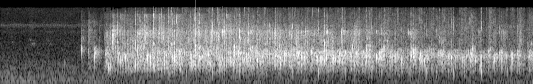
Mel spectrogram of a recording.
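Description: Audience applauding: many people clapping, starting suddenly about a second in and holding steady.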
